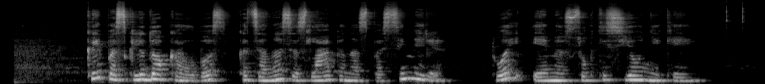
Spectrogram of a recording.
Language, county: Lithuanian, Šiauliai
